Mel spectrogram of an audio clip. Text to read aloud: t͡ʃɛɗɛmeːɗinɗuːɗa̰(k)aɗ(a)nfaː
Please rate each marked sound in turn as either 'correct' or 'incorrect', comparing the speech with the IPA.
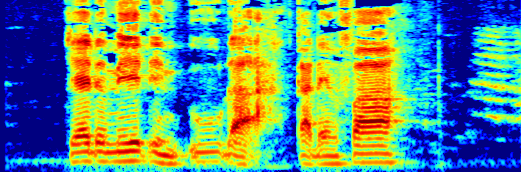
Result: correct, incorrect: ɛ

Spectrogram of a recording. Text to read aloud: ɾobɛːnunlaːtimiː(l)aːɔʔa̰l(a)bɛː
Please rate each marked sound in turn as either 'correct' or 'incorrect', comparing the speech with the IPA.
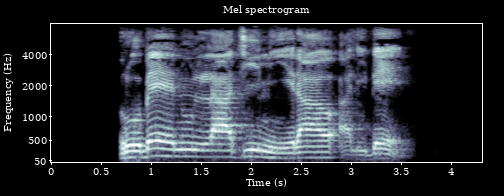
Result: incorrect: ɾ, incorrect: i

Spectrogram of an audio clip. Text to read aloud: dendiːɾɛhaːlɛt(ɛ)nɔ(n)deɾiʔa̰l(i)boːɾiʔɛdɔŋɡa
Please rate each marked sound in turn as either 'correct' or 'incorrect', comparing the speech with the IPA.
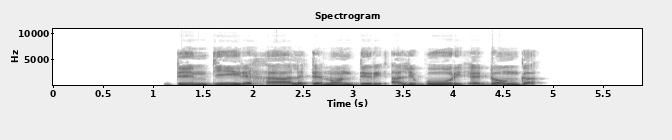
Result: correct, correct, correct

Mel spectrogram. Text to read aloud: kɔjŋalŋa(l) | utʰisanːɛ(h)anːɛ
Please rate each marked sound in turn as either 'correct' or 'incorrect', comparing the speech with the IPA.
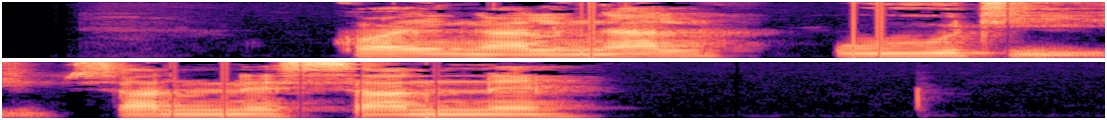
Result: correct, incorrect: s

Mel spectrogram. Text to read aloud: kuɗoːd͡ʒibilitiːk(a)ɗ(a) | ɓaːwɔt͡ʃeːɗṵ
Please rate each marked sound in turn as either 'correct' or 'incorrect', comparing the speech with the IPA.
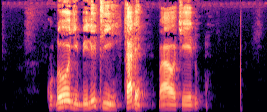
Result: correct, incorrect: ɛ

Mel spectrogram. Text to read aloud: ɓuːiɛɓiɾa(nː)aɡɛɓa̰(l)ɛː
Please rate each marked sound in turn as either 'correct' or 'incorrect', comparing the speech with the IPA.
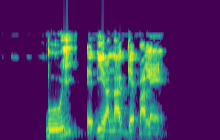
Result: incorrect: n, correct

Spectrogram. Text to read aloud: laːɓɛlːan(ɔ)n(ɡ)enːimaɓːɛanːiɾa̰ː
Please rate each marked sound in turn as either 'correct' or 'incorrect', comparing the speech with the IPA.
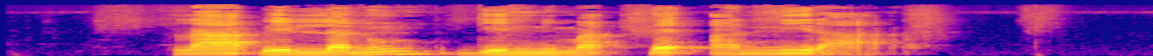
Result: incorrect: u, correct

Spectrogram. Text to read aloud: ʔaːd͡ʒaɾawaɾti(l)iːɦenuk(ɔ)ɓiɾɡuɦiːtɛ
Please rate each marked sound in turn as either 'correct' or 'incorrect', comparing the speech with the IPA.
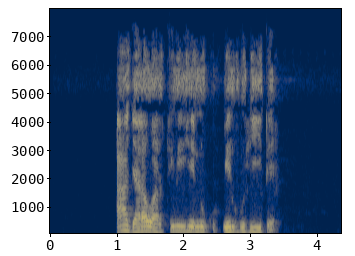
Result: incorrect: ɾ, incorrect: u

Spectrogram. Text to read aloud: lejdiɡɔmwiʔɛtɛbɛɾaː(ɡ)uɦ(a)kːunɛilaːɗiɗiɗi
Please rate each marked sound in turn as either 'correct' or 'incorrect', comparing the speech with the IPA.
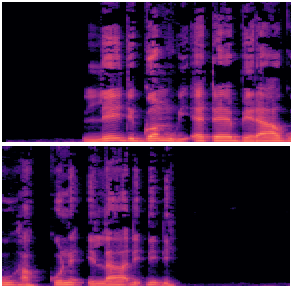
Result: correct, correct

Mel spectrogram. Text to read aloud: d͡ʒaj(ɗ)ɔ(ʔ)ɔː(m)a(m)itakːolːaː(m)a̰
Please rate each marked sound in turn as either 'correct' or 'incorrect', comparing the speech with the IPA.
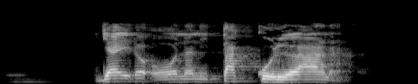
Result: correct, correct, incorrect: n, incorrect: n, incorrect: n

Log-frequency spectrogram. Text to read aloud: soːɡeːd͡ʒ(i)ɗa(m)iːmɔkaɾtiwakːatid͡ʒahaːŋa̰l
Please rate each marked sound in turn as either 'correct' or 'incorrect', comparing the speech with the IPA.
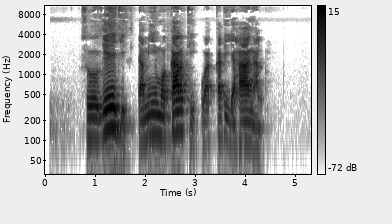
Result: correct, correct

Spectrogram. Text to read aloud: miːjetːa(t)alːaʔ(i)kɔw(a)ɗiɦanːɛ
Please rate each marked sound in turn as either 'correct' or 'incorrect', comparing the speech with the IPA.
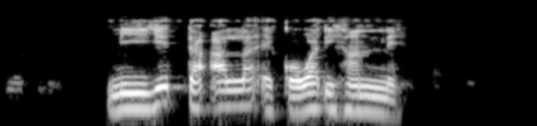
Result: incorrect: ʔ, incorrect: ɛ, correct

